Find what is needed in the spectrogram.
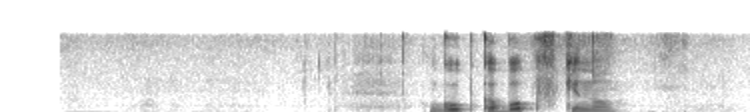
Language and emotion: Russian, neutral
